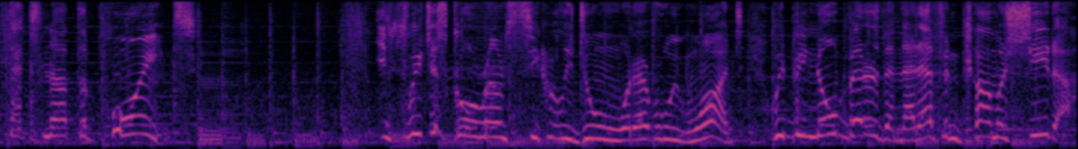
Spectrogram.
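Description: A man's voice: very high-pitched, normal speed, music in the background. A man voicing a hot-headed, blunt teenage boy in a video game. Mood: agitated. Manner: blunt, rough-spoken.

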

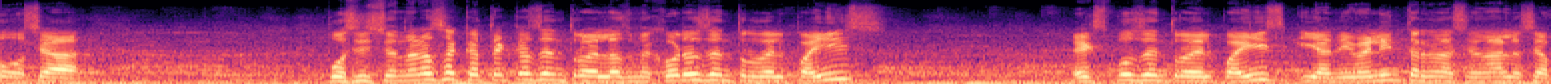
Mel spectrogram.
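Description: A young man, an event organizer speaking in a news interview in an indoor convention hall, relaxed and listing things at an easy pace. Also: high-pitched. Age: young adult. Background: background music.

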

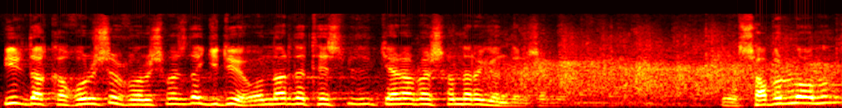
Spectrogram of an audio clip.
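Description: Man presiding over parliament, stern, calls for order; slightly high voice, long hall reverb. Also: fast, crowd noise, background noise. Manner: admonishing, often raises voice. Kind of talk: chairing a parliamentary session. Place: parliament general assembly hall. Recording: long reverb of a large chamber.

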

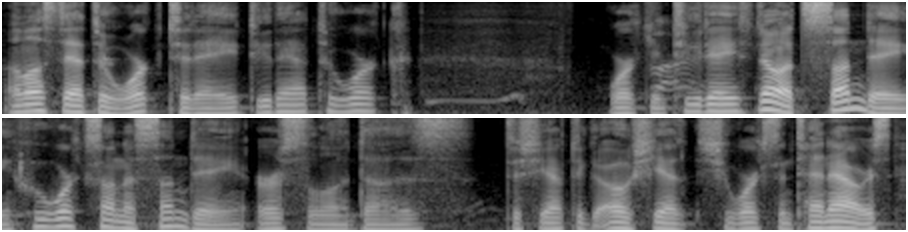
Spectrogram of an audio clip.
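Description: Thinking aloud as he plays, the young host of a gaming channel counts, weighs options and makes choices in his life-simulation game. It's a casual, chatty let's-play. His mid-range voice is brisk and a little mellow.

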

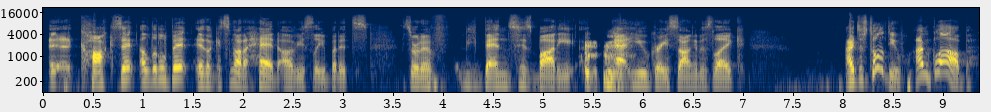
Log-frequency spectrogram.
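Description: A man's voice: a little high, normal speed, sharp tone, dry recording. A man narrating as game master of a tabletop game, hesitant and full of ums.

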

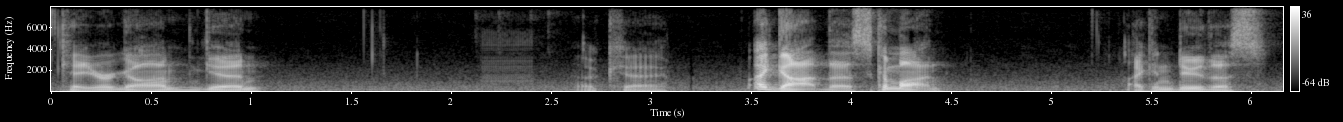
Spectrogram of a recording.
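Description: A man's voice: low-pitched, measured pace, gravelly. A young man hosting a horror game let's play, talking nervously to the game characters as he plays. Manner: animated, talks to the game characters, nervous muttering. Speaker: gaming channel host.

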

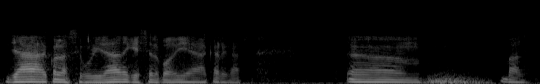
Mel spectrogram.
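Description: A man's voice: fairly low pitch, level tone, measured pace. Hesitant Spanish man reading the chat. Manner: hesitant, unprepared, many fillers. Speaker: podcast co-host reading the chat. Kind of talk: casual chat, reading out listener messages. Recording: dull lo-fi podcast audio.

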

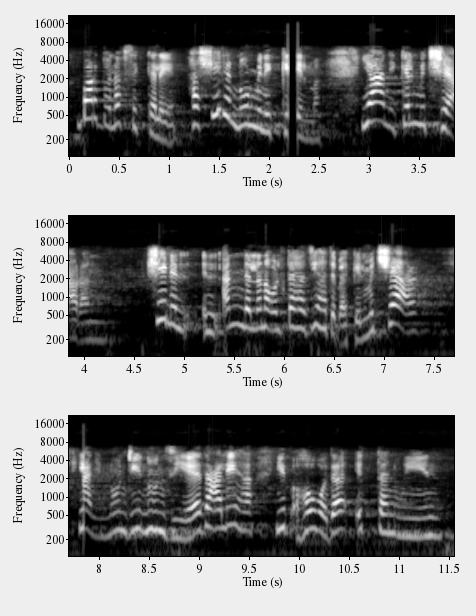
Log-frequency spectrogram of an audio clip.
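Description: Animated and fast-talking, a high-pitched woman with an Egyptian accent teaches Arabic grammar to children in an online lesson. As a primary school teacher, she explains each step and keeps checking that the class follows along. The audio is dull, and she sounds like she is in a large hall.

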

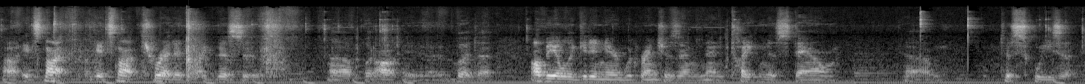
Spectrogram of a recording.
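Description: In a casual how-to vlog from his indoor home workshop garage, a middle-aged boat owner slowly walks through his boat maintenance projects. His voice is on the low side, heard over music in a rough recording, and he rambles in a relaxed way with plenty of fillers and restarts.

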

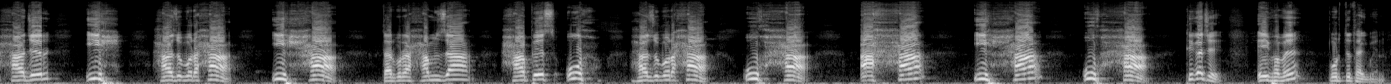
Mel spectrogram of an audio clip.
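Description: A man teaches a slow recitation lesson, spelling out each syllable and then repeating the set. His voice sits high and sounds bright and clear. He works through the drills at an unhurried pace, one item after another. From India. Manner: patient, drills syllables aloud and repeats them. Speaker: Quran reading teacher.

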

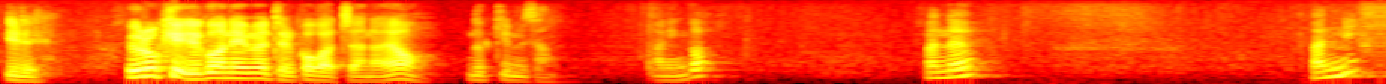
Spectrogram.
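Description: A male teacher giving a recorded lesson, talking the class through a problem step by step and checking in with many quick questions. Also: medium pitch, dull audio. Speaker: high school Korean teacher.

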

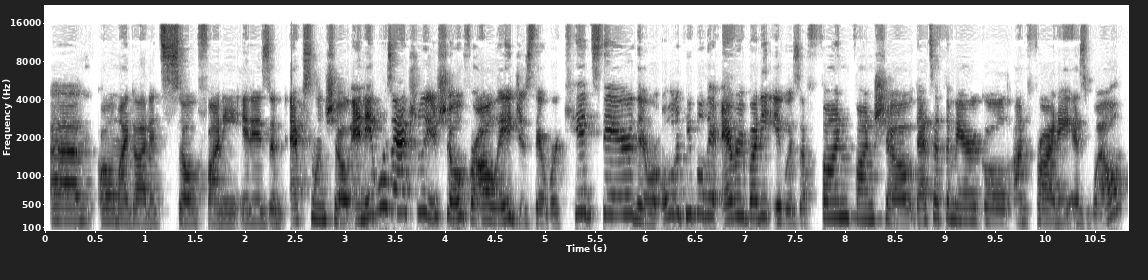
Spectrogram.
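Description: A woman's voice: a little high, expressive, brisk, few pauses, pushed and bright. A woman with a Newfoundland accent hosting a casual live stream, chatty and exclamatory, with plenty of slang. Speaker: host.

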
